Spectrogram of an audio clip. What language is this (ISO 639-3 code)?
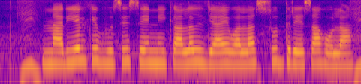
bho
